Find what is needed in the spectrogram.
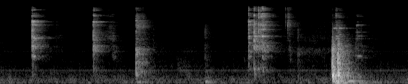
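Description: A stainless steel mixing bowl knocking and clinking about six times as bread dough is worked in it, with the loudest, a heavier thump, near the end.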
